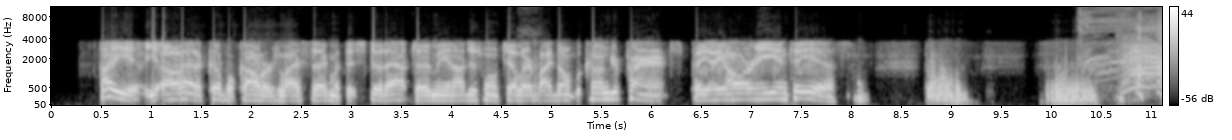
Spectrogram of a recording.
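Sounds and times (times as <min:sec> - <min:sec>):
speech: 0:00.5 - 0:08.1
laughter: 0:04.6 - 0:05.1, 0:10.3 - 0:11.1
heavy breathing on phone line: 0:08.0 - 0:10.3.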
